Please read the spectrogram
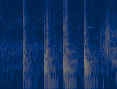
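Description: Four dull knocks about half a second apart, each with a short ringing tail.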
